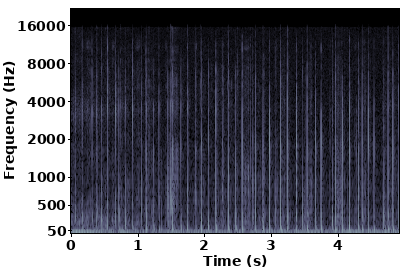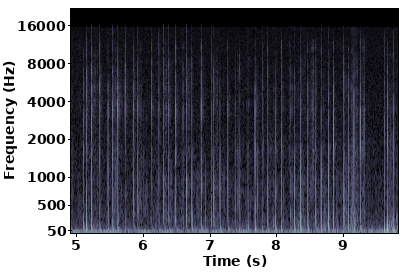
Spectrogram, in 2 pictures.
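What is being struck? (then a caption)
Beeswax-coated fabric wrap around a flat item. Long acrylic nails scratch the waxed surface of a flat rectangular item wrapped in a strawberry-print beeswax cloth and held in hand. Rapid, dense, crinkly scratches and sharp clicks run steadily throughout, bright and crisp over a soft low rumble.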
